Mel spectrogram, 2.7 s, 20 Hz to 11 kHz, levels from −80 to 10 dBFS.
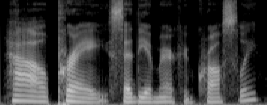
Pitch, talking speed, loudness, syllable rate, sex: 145 Hz, 135 wpm, -18 LUFS, 4.3 syllables/s, female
